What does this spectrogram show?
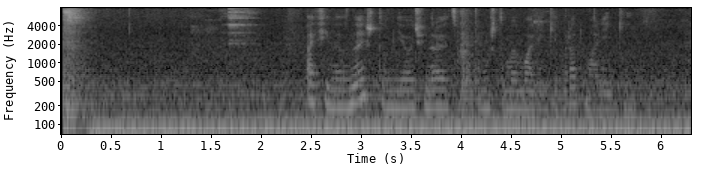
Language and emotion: Russian, positive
